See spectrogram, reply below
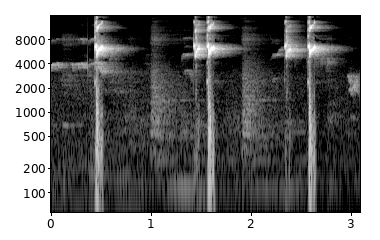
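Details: Lovebird, a lure recording meant to set other lovebirds singing, giving sharp shrill chirps, mostly in close pairs, about once per second, with soft chatter between them.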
